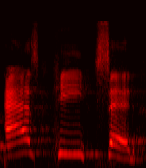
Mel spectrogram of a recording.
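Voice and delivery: as he said drawn out very slowly; slow emphasis on as he said. Shown as a demonstration. Pastor savoring the angel's three words, very slow. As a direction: lay each word down slowly, as he said. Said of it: "those next three words".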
